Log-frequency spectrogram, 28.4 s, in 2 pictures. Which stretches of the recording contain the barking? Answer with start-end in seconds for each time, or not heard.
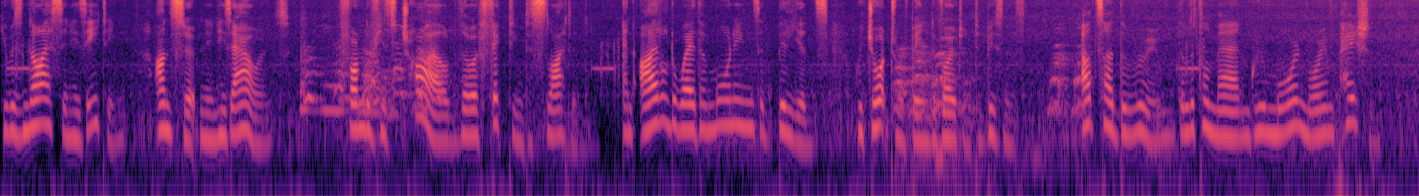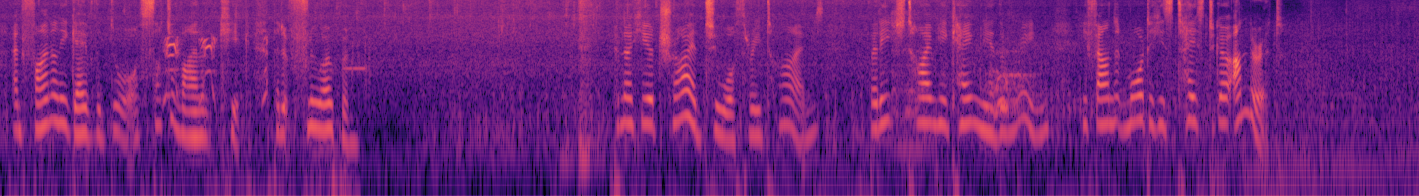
3.0-4.7, 8.9-10.9, 15.8-16.9, 23.1-24.6.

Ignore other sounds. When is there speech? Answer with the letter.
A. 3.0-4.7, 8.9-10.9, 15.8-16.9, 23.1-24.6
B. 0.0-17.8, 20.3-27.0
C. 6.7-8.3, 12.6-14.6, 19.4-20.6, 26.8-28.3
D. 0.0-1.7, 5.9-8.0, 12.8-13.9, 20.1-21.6
B.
